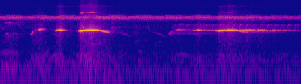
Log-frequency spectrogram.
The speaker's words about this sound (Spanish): Voy a silbar a ver qué pasa.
